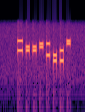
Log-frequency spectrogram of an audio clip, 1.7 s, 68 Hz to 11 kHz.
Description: Multi-frequency trunk signalling (R1, as on North American trunks), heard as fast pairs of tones, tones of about 70 ms. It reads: KP 660812 ST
